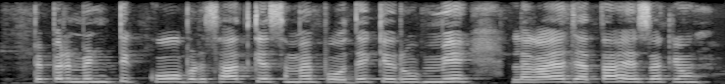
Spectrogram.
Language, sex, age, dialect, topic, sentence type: Hindi, female, 18-24, Awadhi Bundeli, agriculture, question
